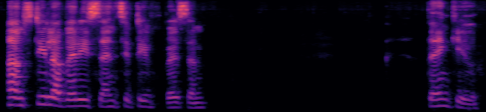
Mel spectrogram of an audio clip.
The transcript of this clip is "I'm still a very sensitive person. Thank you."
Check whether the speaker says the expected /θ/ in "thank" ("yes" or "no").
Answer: no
